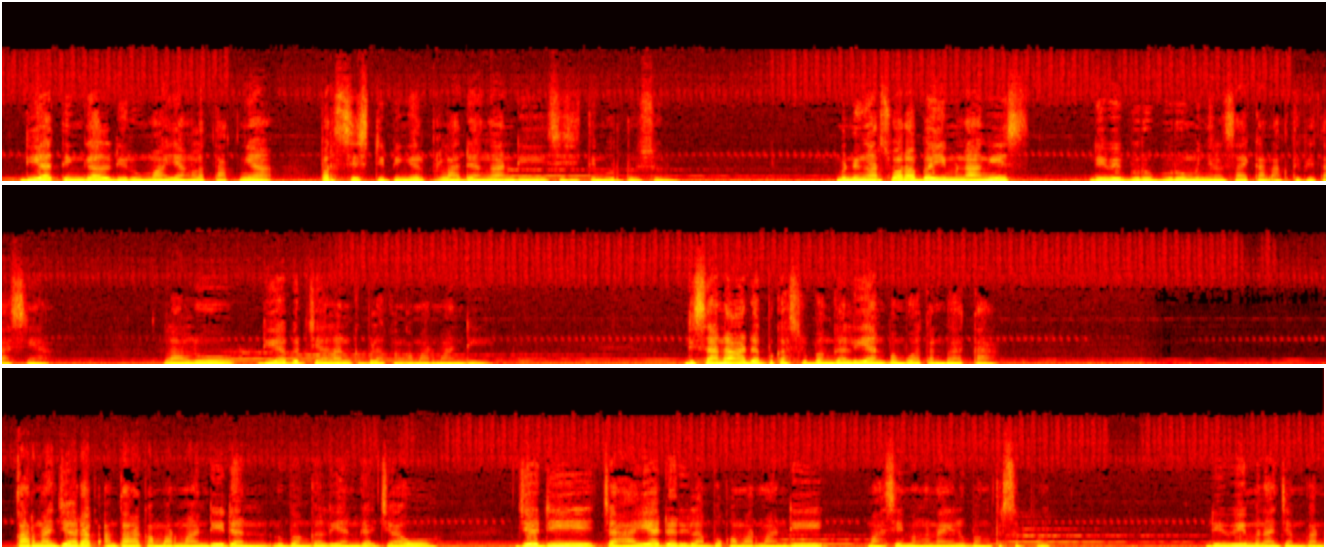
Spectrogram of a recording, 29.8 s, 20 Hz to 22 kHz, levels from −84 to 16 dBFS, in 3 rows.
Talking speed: 120 wpm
